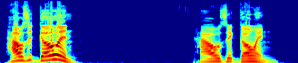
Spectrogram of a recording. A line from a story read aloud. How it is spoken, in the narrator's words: Carlos yells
